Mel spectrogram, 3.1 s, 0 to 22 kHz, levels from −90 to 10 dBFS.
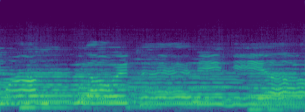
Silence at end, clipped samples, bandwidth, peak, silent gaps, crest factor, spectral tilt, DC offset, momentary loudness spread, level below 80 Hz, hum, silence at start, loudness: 0 s; under 0.1%; 5.8 kHz; -2 dBFS; none; 16 dB; -9 dB/octave; under 0.1%; 6 LU; -40 dBFS; none; 0 s; -19 LUFS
